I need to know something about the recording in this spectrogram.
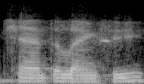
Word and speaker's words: Chanthalangsy: see the last name you can just pronounce it the way it's spelled and I think you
